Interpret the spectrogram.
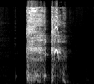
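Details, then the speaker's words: Adult recovering from illness, now coughing less but hoarse, gives two quick, harsh dry-sounding coughs in a row. "When I was coughing the most, it didn't seem as bad. Now that I'm starting to get better and coughing less, my voice is completely shot."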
